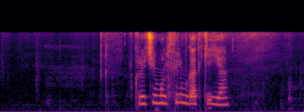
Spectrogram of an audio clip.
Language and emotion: Russian, neutral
